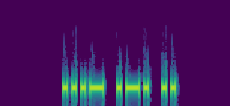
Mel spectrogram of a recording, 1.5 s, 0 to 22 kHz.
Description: Morse code, heard as a keyed tone, about 40 wpm, 700 Hz. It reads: VRI
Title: USA Call Sign Postfixes - 3 Letters 40wpm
